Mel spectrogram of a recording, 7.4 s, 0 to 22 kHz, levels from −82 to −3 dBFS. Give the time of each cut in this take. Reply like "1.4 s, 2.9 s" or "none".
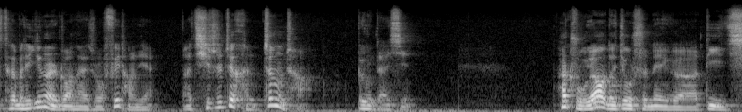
1.2 s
